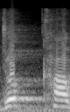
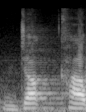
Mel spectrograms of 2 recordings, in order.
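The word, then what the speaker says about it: যক্ষ্মা: আদ্য অয়ের উচ্চারণ তখন অ এর মতো থেকে যাবে, মানে স্বাভাবিক উচ্চারণ বা বিবৃত উচ্চারণ হবে। কেমন? যক্ষা, আমরা কিন্তু যক্ষা বলি না, আমরা কিন্তু যক্ষা বলি।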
